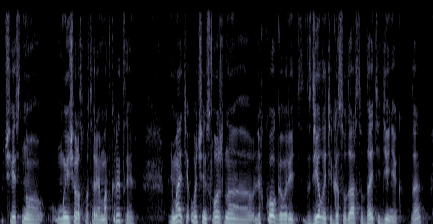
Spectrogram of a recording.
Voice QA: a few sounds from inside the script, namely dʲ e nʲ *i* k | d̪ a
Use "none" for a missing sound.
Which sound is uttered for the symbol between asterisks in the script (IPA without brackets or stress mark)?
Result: ɪ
